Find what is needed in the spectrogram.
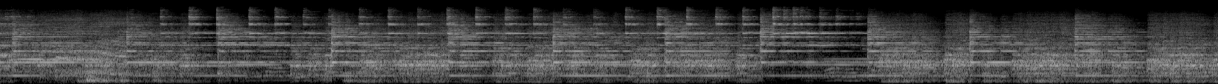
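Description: Temple bells ringing for the aarti, rapid clanging strikes over steady ringing tones.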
